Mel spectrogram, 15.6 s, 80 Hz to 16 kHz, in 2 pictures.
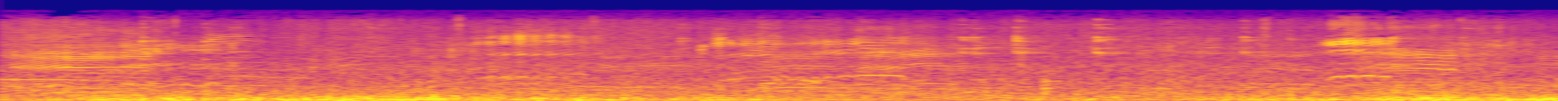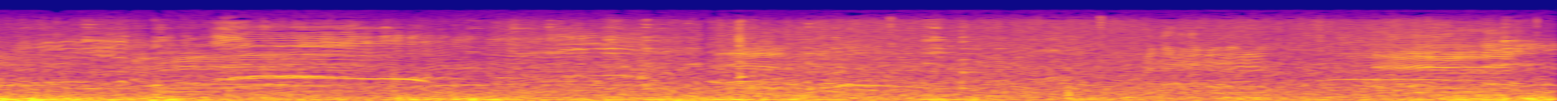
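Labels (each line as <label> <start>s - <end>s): Wind is blowing. 0.0s - 15.6s
Bells clanking in the background. 0.0s - 15.6s
A herd of sheep bleat. 0.0s - 15.6s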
